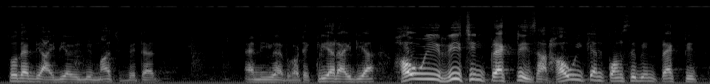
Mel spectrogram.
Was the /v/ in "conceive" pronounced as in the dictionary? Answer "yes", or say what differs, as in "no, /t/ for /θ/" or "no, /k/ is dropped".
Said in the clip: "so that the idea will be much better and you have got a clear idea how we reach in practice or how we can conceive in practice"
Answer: no, /b/ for /v/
